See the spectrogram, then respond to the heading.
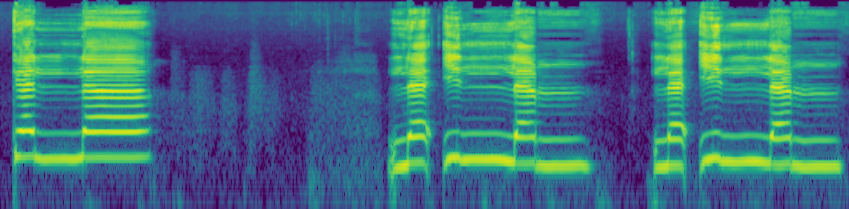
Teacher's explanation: À ce moment-là, on aura donc affaire à un idgham, en français l'assimilation. Idgham avec un lam, il n'y a pas de runna. Donc on va tout simplement passer de la hamza, ici maksoura, au lam, ici mushaddada.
